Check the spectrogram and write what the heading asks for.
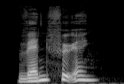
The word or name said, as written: vandføring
